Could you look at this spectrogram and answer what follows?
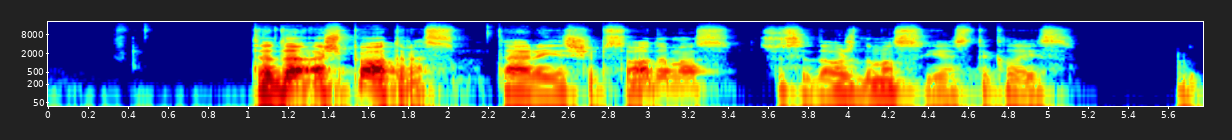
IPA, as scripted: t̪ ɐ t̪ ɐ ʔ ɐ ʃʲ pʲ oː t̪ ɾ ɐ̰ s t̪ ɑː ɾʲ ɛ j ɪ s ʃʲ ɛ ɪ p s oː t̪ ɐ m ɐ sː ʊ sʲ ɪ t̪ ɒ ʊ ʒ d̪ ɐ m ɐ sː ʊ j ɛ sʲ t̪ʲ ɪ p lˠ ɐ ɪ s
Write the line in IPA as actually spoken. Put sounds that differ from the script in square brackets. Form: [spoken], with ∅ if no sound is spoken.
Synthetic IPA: t̪ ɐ [d̪] ɐ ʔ ɐ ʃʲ pʲ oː t̪ ɾ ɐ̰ s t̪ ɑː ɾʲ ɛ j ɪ s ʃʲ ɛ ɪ p s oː [d̪] ɐ m ɐ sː ʊ sʲ ɪ [d̪] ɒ ʊ ʒ d̪ ɐ m ɐ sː ʊ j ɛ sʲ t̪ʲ ɪ [k] lˠ ɐ ɪ s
